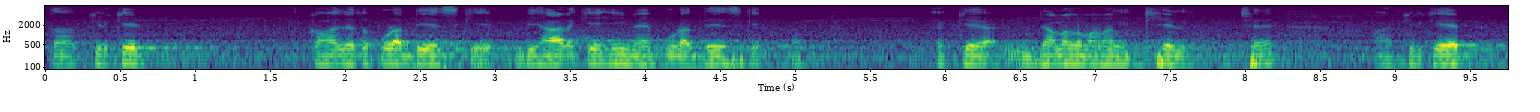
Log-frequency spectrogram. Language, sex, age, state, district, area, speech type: Maithili, male, 60+, Bihar, Purnia, urban, spontaneous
